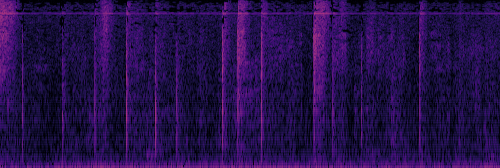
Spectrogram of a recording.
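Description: Writing during a physics lecture: many short, scratchy strokes in an irregular rhythm, some sharper than others, over a low steady hum with no talk.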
